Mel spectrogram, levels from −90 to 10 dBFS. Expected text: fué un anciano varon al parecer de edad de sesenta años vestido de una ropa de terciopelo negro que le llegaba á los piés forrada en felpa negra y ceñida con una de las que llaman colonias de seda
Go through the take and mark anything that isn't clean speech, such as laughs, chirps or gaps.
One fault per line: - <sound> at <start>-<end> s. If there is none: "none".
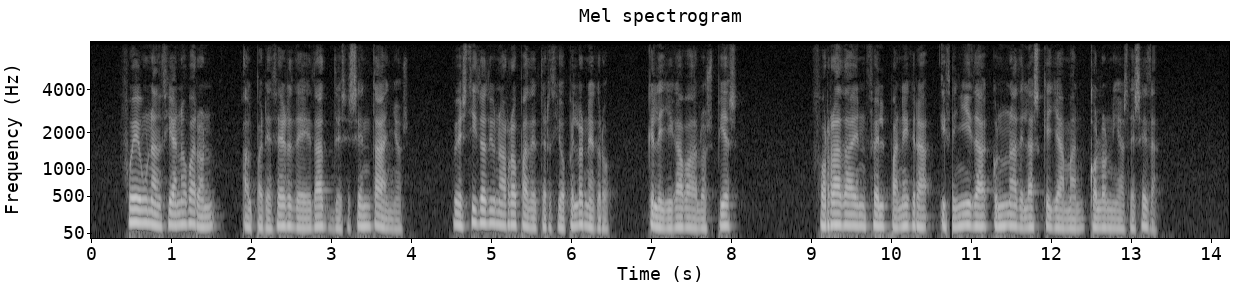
- dropout at 10.7-10.8 s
